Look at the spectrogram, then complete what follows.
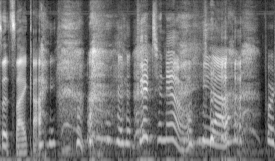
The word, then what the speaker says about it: Psi Chi: It is We do pronounce it Psi Chi.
